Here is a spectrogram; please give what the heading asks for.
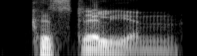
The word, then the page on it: Castilian: British English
